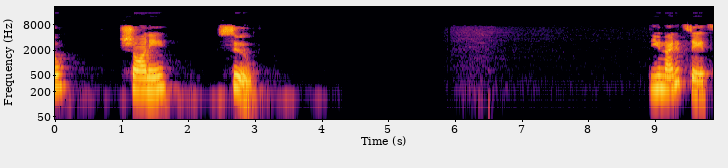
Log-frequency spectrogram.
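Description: A young adult speaks in short bursts, close and clear.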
